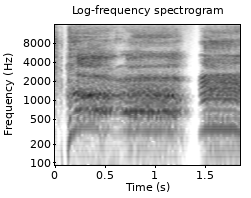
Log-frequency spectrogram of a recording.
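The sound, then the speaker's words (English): A person lets out a loud, raspy battle cry, a strained screeching yell held for about a second, then a second shorter burst after a brief pause. No speech. “I gotta do a battle cry really quick.”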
